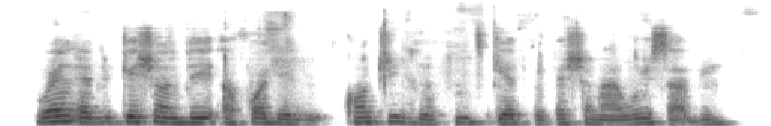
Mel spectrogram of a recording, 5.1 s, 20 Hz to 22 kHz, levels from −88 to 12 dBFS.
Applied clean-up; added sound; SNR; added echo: neural mask model Resemble Enhance denoiser.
